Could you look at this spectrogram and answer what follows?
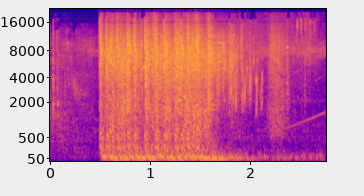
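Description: Gunfire in the video game Phoenix Point: a sudden loud burst of rapid shots that holds for about a second and a half, then fades into a falling whine.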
